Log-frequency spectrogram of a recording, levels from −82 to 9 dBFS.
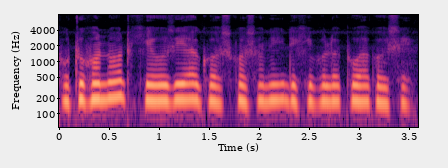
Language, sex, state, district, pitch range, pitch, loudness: Assamese, male, Assam, Sonitpur, 170-185 Hz, 175 Hz, -15 LUFS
